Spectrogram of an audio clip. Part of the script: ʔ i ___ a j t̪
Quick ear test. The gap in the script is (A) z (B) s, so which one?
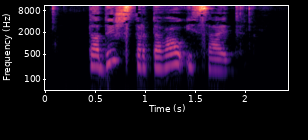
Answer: B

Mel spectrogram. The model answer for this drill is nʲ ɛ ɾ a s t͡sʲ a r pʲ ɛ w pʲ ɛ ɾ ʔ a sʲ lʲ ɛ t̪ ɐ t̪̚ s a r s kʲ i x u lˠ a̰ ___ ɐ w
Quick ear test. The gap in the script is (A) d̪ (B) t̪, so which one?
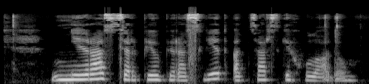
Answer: A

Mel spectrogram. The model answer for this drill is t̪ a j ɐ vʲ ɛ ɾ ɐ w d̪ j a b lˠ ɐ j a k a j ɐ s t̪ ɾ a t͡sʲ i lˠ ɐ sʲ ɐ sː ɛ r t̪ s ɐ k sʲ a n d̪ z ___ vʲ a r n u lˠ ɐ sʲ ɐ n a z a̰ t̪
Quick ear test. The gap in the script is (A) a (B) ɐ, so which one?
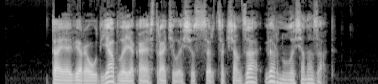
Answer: A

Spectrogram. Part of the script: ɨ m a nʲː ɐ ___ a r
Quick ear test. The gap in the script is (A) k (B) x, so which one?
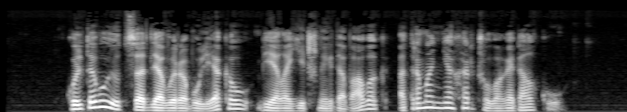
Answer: B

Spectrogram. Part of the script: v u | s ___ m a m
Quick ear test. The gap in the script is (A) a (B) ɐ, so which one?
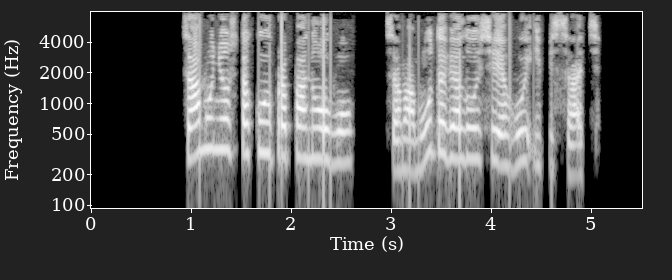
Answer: B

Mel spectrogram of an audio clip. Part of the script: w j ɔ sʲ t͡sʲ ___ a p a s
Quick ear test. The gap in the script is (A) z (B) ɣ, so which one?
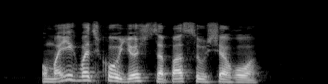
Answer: A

